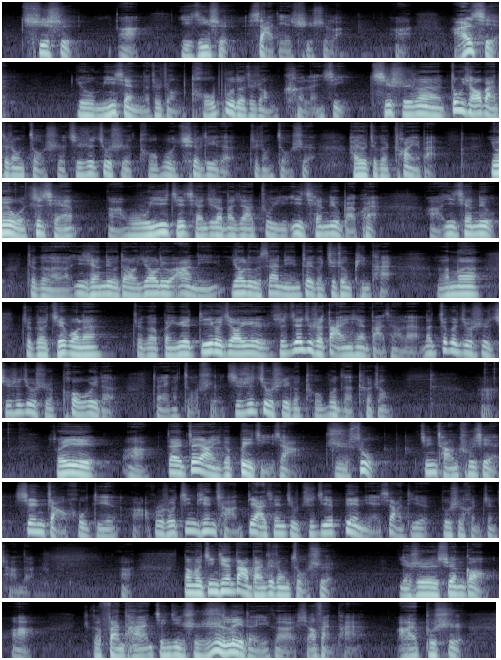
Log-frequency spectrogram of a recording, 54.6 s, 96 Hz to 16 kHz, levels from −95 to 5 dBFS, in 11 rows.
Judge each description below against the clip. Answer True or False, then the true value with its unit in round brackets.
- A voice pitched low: True (130 Hz)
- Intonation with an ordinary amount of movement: True (4.5 semitones)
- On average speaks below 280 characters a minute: True (260 characters per minute)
